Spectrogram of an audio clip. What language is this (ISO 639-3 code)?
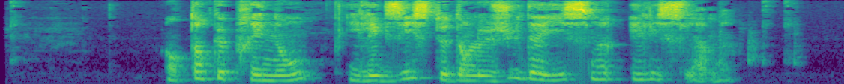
fra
